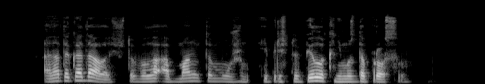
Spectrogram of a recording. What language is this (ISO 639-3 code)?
rus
